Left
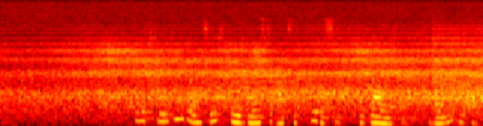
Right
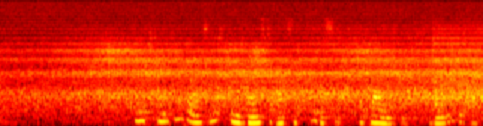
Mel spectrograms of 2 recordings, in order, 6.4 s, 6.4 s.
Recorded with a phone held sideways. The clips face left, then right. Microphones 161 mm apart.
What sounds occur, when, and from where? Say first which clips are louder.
1.8 s a woman speaking: right 4 dB; 30° right (ahead or behind), 9 m; by 6.3 s 10° right (ahead or behind), 7.5 m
